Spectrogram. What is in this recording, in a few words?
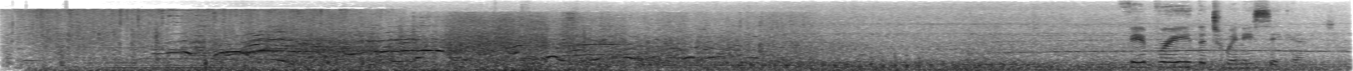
explainer opening only; Celebrating 10 Years of Home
